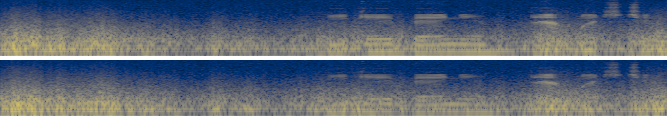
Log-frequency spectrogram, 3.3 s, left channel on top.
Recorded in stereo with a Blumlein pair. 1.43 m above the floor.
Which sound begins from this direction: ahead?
A man speaking, at 1.6 s.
